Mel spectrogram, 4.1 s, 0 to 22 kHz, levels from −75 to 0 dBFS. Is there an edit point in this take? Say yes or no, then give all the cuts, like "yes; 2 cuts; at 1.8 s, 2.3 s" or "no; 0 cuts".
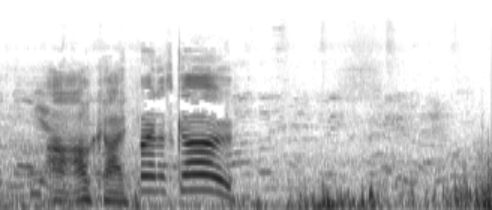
yes; 1 cut; at 1.2 s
